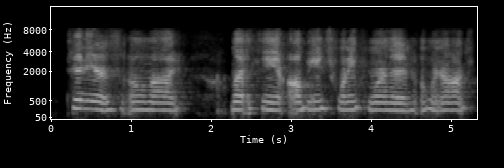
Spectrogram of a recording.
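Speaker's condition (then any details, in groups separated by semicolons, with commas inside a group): Pompe disease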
